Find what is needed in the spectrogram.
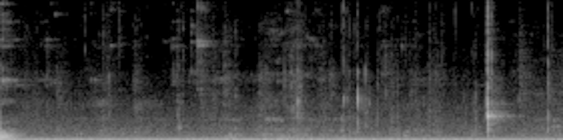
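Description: A steady low hum under faint eating sounds: a few soft clicks and one sharper click near the end.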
